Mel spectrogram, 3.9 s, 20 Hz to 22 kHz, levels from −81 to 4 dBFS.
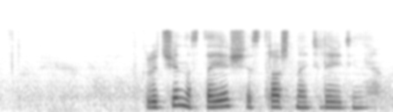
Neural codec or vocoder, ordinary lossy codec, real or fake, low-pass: codec, 16 kHz, 0.7 kbps, FocalCodec; none; fake; 7.2 kHz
